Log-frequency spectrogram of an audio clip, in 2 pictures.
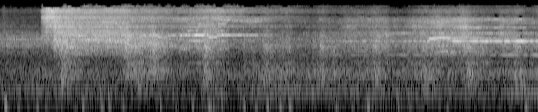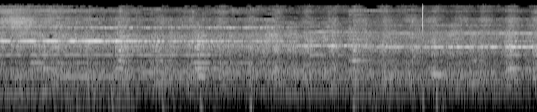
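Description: Recorded train sound effect playing through laptop speakers: a sudden loud rush of noise about half a second in, then a long high-pitched squeal of train wheels held for several seconds, with music faintly underneath.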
